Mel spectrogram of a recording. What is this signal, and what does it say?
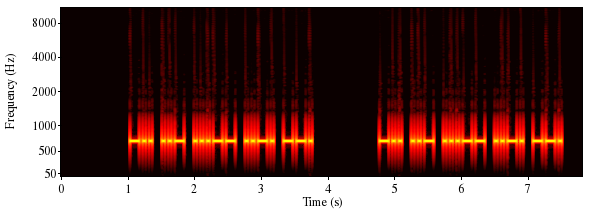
Morse code, heard as a keyed tone, about 25 wpm, 700 Hz. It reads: DU3FG DU3FG
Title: DXCC-100 Call Signs - 5 Characters - Repeated 2x - 25wpm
